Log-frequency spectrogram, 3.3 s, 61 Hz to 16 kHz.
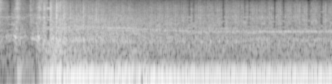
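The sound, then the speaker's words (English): Stock Harley-Davidson Milwaukee 8 motorcycle engine running: a loud, low, rapidly pulsing rumble that swells in within the first half second, then holds steady and even throughout. “Quite a bit different tone from the twin cam, decibel levels very similar, but you can hear that Milwaukee 8 just sounds tighter. The repetitions of the motor are closer together”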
